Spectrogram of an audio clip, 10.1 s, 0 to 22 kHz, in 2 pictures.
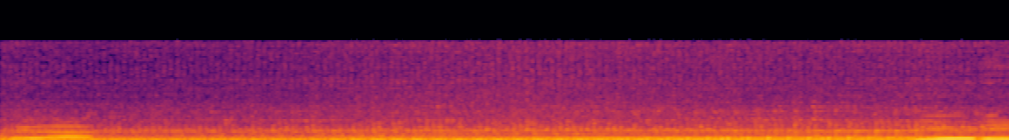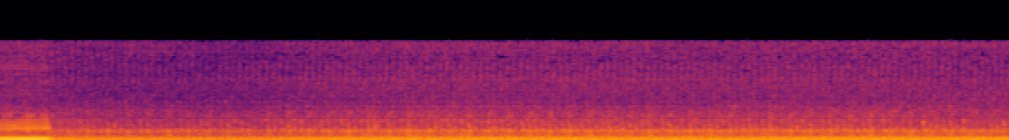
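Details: Mini skid steer (V1000) diesel just restarted after repair with a new ignition switch, preheat used; steady even idle with constant low hum, no knocks, misses or hunting; running healthy.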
